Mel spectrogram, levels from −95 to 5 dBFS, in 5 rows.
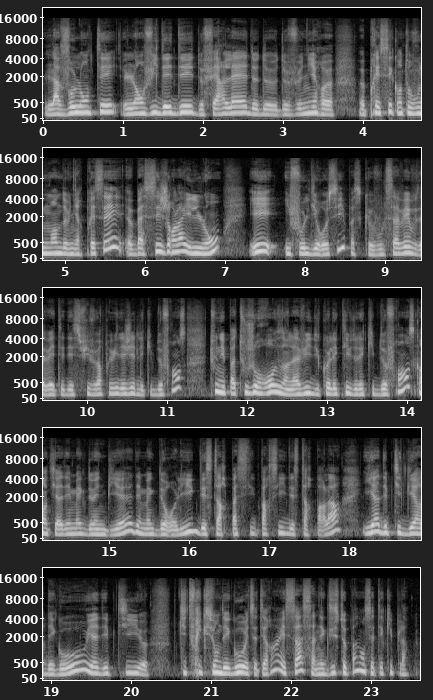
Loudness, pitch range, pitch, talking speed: -21 LUFS, 150-190 Hz, 165 Hz, 265 wpm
